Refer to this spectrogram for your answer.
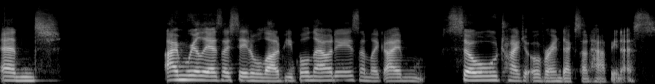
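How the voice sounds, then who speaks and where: A normal speaking voice from a woman, medium in pitch with fairly even intonation. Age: 40s. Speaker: investor and startup founder. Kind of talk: casual chat.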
